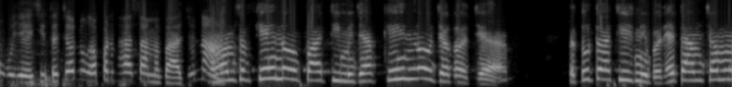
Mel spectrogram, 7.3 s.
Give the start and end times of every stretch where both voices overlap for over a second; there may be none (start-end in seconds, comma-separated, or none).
none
